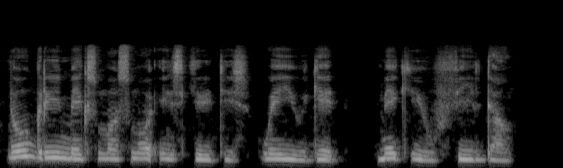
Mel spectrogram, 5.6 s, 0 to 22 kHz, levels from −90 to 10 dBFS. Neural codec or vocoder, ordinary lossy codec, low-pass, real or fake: none; none; 7.2 kHz; real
